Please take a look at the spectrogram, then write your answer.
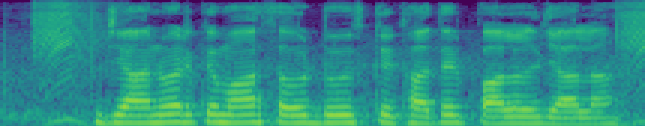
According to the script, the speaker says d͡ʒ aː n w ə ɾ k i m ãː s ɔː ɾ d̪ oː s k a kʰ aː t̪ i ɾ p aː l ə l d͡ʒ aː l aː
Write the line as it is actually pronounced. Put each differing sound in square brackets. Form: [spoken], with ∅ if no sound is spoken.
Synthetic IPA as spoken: d͡ʒ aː n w ə ɾ k [e] m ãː s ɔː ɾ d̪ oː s k [e] kʰ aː t̪ [ɪ] ɾ p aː l ə l d͡ʒ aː l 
